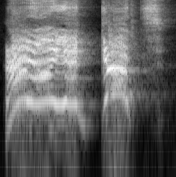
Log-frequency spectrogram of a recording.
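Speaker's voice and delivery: extremely high, loud, slow roaring scream; battle scream. Acted. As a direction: unleash it with raging fury. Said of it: "Asuka screamed into open comms".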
